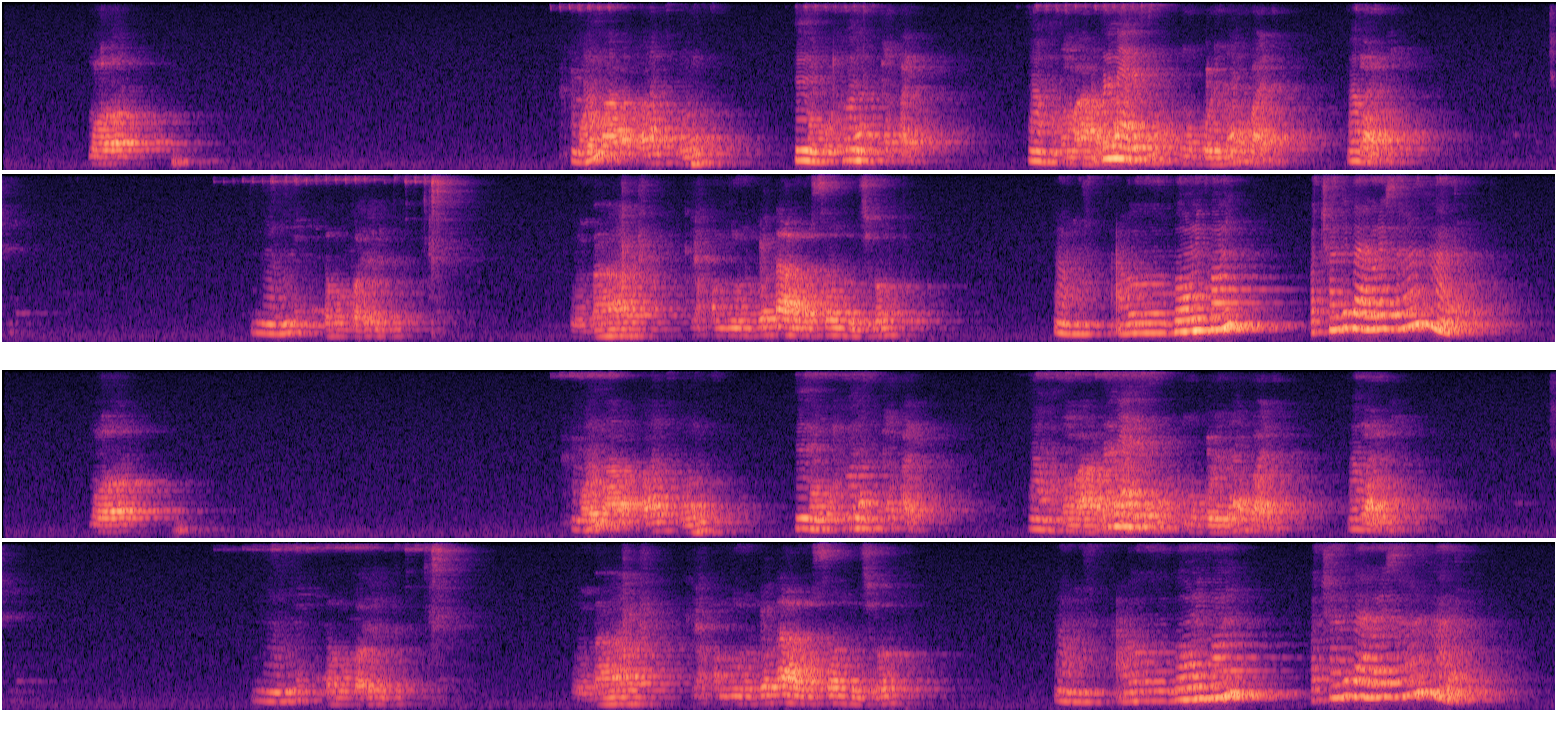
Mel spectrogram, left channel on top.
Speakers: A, on the left; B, on the left.
A: <unintelligible>
B: ହ୍ୟାଲୋ
A: ମୋର ମା ବାପା ମୁଁ ମୋ
B: ହୁଁ
A: ବୁଢ଼ୀ
B: କୁହନ୍ତୁ।
A: ମା ଆଉ ଭାଇ।
B: ଓହୋ
A: ମୋ ମା
B: ଆପଣ
A: ବାପା
B: ମ୍ୟାରେଜ
A: ମୁଁ ମୋ ବୁଢ଼ୀମା ଆଉ ଭାଇ।
B: ଅଃ।
A: ନାଇଁ ନାଇଁ
B: <inaudible> <unintelligible>
A: ଏଠି ତ ମୁଁ କରିନି ବିବାହ <unintelligible> ଆର ବର୍ଷ ହେଇଯିବ।
B: ଅଃ ଆଉ ଭୋଉଣୀ ଫୋଉଣୀ ଅଛନ୍ତି ବାହାଘର ହେଇ <unintelligible> ନାହାନ୍ତି।
A: ନାଇଁ ନାଇଁ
